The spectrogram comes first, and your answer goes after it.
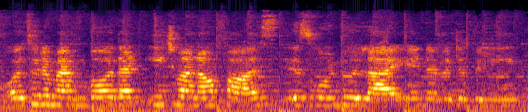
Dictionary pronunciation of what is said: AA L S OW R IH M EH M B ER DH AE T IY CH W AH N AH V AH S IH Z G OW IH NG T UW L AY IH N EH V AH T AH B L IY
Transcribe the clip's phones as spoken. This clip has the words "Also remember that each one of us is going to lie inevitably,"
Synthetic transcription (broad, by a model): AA L S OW R IH M EH M B ER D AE T IY CH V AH N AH P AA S IH Z G OW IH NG T UW L AY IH N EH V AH T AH B L IY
